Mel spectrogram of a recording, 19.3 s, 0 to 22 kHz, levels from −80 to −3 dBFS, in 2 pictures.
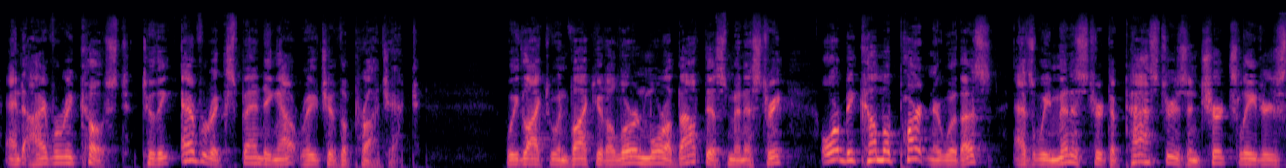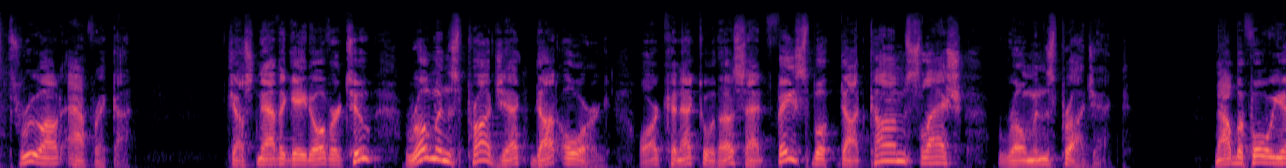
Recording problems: garbled, watery; slightly; nothing above 14.5 kHz
abrupt cut into speech; at the end

